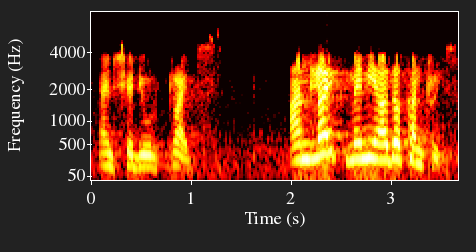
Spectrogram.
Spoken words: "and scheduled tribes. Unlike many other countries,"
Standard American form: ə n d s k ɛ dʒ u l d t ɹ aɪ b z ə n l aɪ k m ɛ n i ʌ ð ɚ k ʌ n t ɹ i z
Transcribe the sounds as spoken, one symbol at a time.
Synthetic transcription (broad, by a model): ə n d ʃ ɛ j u l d t ɹ aɪ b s ə n l aɪ k m ɛ n i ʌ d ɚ k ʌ n t ɹ i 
